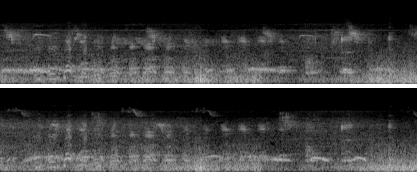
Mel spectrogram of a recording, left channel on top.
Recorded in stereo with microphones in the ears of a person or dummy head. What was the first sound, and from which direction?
Laughter, 10° right (ahead or behind).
